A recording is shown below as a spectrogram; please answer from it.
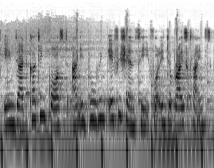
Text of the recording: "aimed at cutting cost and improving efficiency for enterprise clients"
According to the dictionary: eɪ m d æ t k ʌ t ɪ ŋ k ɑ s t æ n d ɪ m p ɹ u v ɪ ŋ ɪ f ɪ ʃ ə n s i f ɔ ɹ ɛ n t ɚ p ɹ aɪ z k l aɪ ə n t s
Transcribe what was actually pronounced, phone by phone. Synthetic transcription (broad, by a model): eɪ m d æ t k ʌ t ɪ ŋ k ɑ s t æ n d ɪ m p ɹ u v ɪ ŋ ɪ f ɪ ʃ ə n s i f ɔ ɹ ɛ n t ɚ p ɹ aɪ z k l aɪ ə n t s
